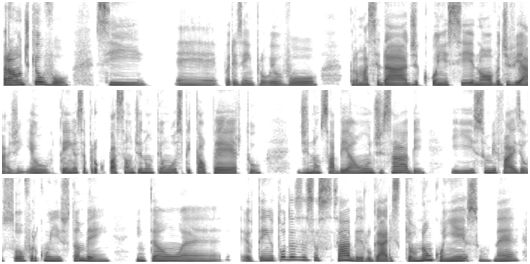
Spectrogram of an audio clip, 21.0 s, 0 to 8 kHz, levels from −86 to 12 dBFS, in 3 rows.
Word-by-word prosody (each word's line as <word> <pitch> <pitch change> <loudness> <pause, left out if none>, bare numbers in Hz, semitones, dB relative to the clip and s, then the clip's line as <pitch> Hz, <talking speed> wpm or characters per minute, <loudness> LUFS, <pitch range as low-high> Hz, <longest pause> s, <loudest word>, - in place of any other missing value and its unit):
pra 180 -1 +8
onde 195 0 +2
que - - +4
eu 210 -1 +8
vou, 155 -5 -1 0.3
se, 165 -1 -1 0.4
eh, 145 -2 -6
por 160 - -4
exemplo, 140 -2 -4
eu 145 0 -1
vou 150 +1 -1 0.4
pra 160 -3 -3
uma 155 +1 0
cidade 155 -1 +3
conhecer 155 -1 0
nova 155 +2 +2
de 165 +2 -3
viagem. 135 -6 +1
Eu 160 +1 -2
tenho 170 -1 +2
essa 170 +1 -2
preocupação 165 -1 -1
de 175 +1 +1
não 175 -1 +2
ter 170 - -4
um 165 -1 -1
hospital 160 -1 -2
perto, 155 -1 0 0.5
de 155 +1 -4
não 160 0 0
saber 155 0 0
aonde, 160 +1 0
sabe, 175 -5 0 0.3
e 160 +1 -4
isso 175 +2 -4
me 180 0 +3
faz 175 -1 +2
eu 165 -1 -1
sofro 175 +3 -2
com 185 -1 +1
isso 170 0 -1
também. 160 -6 +1 0.4
Então, 175 +2 +2
eh, 160 +3 -4 0.3
eu 160 - -2
tenho 200 +2 0
todas 255 +2 -1
essas 215 -3 -3
sabe, 205 -6 +4
lugares 155 0 +2
que - - -1
eu 160 -2 +2
não 200 +5 +6
conheço, 160 - 0
né, 180 +5 0
160 Hz, 155 wpm, -24 LUFS, 155-175 Hz, 0.5 s, pra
